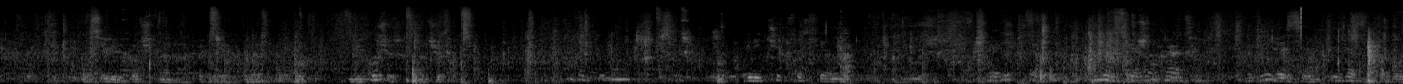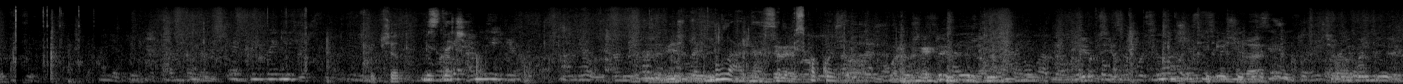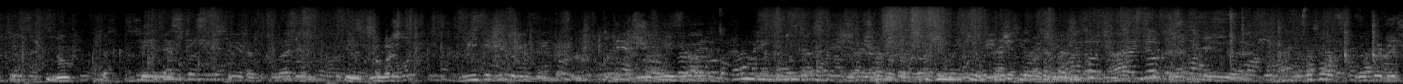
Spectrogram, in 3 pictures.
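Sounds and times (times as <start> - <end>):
murmur of overlapping voices: 0.0 - 42.0
people talking at once: 17.9 - 42.0.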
